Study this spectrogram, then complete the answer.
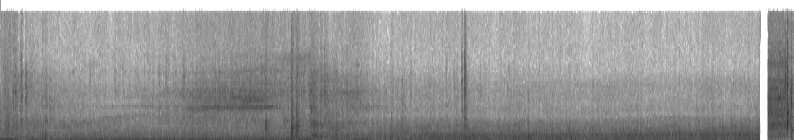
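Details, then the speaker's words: Car making an abnormal harsh rough roar under boost as revs climb and fall; intercooler pipe ruled out, owner suspects detonation or other uncontrolled combustion, not yet confirmed from logs. "so I took a couple logs of this noise which unfortunately I was not imagining and does not seem harmless"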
